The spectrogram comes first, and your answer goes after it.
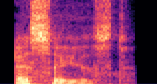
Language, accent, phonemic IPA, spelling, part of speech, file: English, US, /ˈɛ.seɪ.ɪst/, essayist, noun, En-us-essayist.ogg
- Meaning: One who composes essays; a writer of short compositions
